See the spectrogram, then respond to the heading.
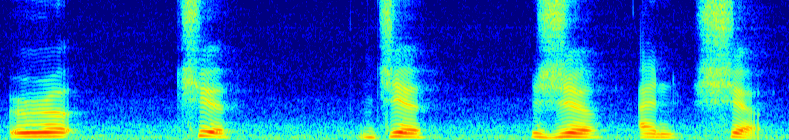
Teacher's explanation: These are the ones which are known as palatals or alveopalatal sounds.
